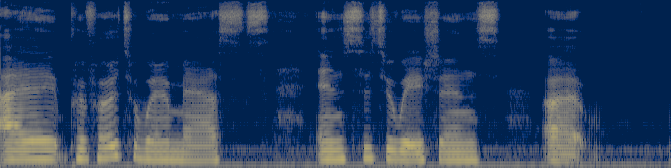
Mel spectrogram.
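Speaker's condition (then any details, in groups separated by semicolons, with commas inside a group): Bulbar ALS; bulbar onset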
